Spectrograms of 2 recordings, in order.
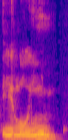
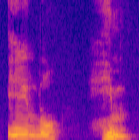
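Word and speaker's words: אלהים: Inclusive no hebraico moderno, às vezes ele nem é pronunciado como na palavra Elohim, tá? Mas claro que você pode pronunciar claramente Elohim.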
